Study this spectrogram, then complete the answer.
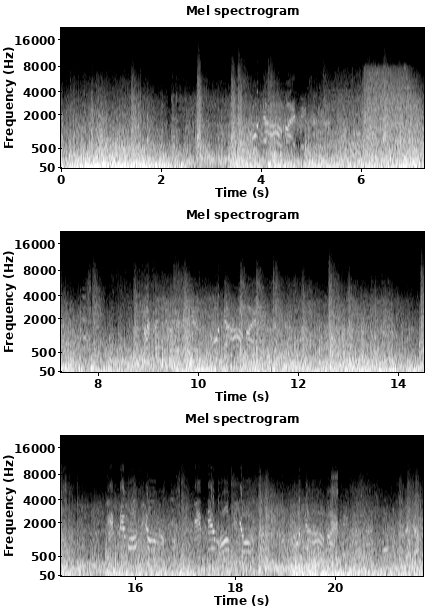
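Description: Sustained artillery fire and explosions from the WARNO real-time strategy game, heavy booms and blasts rolling one after another throughout with dense low rumble, battle noise loud and continuous with scattered voice chatter mixed in.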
